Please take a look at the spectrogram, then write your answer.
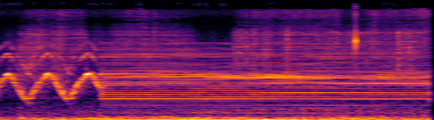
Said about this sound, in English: And as I'm talking right now, there's an ambulance behind me, so let's pray for whoever they're going after. But they're about to go by me. If you can hear that, you get over.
